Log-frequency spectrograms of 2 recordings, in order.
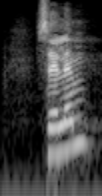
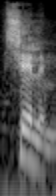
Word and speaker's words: shalom: en levítico eh s se dice en hebreo selem es con acento en la primera e selem así como se oye con una H después de la S como si dijéramos shelem verdad Y esta palabra shelem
